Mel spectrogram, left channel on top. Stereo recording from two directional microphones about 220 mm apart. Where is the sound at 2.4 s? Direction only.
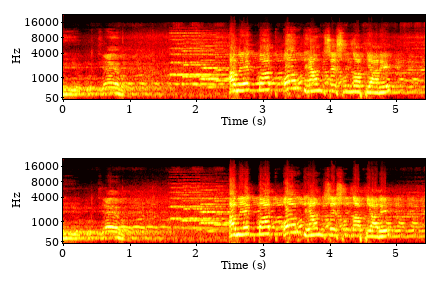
35° right (ahead or behind).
